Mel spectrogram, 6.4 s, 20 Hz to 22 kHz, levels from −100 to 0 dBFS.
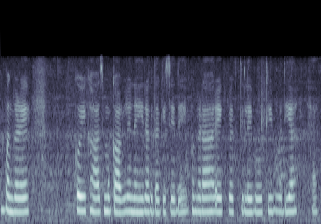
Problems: background sounds at intervals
